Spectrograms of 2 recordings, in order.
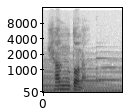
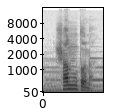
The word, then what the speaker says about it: সান্ত্বনা: আবার বলছি যুক্ত ব্যঞ্জনবর্ণে যদি বফলা যুক্ত হয় তাহলে সেই বয়ের উচ্চারণ থাকে না। যেমন সান্ত্বনা, সান্ত্বনা, সান্ত্বনা।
